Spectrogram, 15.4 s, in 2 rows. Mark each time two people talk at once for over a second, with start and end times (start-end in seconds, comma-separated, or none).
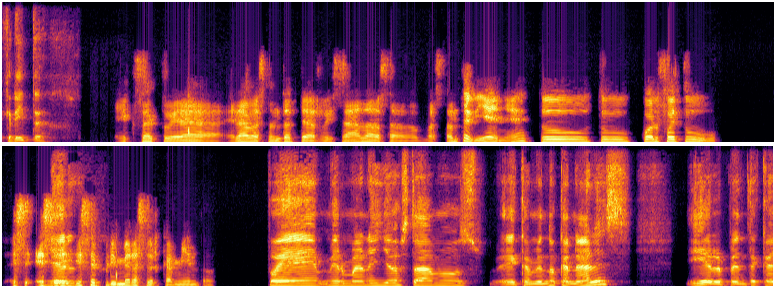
none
